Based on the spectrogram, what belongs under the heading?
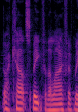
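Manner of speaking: ordinary talk, nothing marked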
